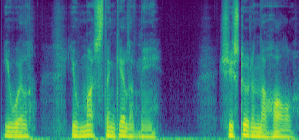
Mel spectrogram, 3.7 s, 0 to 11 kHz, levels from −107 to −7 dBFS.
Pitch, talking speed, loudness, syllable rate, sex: 95 Hz, 190 wpm, -17 LUFS, 5.0 syllables/s, male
